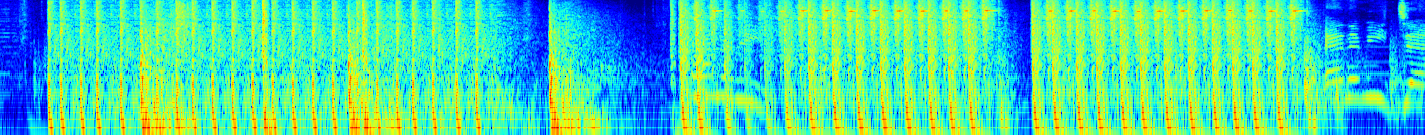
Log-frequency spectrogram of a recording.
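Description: Loud rapid automatic gunfire in PUBG Mobile Lite rattles in sustained bursts with two short pauses, close and dominant, with brief shuffling noise at the end.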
